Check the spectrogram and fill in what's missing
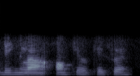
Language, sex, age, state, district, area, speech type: Tamil, female, 30-45, Tamil Nadu, Mayiladuthurai, rural, conversation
